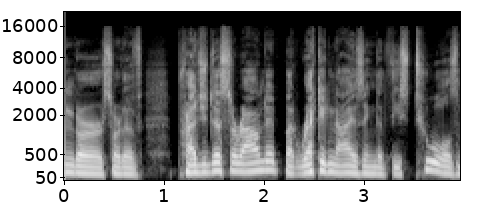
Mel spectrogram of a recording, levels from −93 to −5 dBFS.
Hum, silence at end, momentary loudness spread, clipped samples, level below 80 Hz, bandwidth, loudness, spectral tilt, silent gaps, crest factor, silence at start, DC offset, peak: none; 0 s; 7 LU; under 0.1%; -64 dBFS; 16 kHz; -21 LUFS; -5.5 dB/octave; none; 20 dB; 0 s; under 0.1%; -2 dBFS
